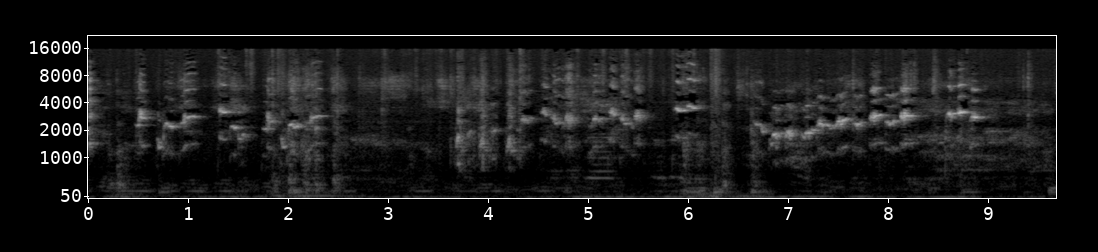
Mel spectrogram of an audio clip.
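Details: White-eared bulbuls (Pycnonotus leucotis) give bubbly, chattering whistled notes in quick bursts during a dance before breeding, rising into a lively run of phrases near the end, with some clicks and low background rumble.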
